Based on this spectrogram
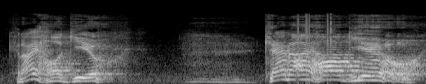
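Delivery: audible stage whisper. Role-playing a character who trots over and asks another for a hug, in a loud whisper. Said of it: "she whispers loudly".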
